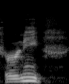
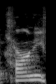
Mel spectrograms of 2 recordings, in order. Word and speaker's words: Kearney: going to read it Carney cuz for whatever reason, the Carney family decided not to pronounce their name the way it's spelled.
